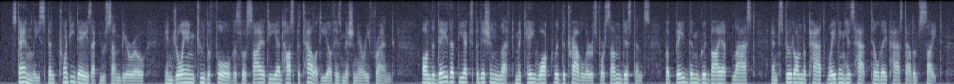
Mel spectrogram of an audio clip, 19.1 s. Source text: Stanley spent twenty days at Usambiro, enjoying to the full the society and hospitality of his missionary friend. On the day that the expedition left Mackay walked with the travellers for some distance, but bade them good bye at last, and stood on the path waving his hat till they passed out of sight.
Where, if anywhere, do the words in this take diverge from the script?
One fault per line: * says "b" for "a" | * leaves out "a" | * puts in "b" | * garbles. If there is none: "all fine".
all fine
